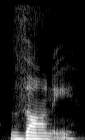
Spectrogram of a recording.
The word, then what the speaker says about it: dhani: As you can see over there, DH is pronounced with like a th sound. As in thy or then or them. You get it. So, for example, the word think is dhani. Or as I like to use the word tafadhali, which is please. It has a DH in the middle. You pronounce the DH as a the sound.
